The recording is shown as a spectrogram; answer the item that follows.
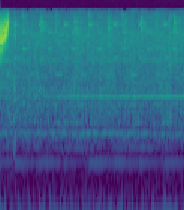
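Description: Lottery ball-drawing machine running with a steady hum as it mixes the balls, with a faint steady high tone over it.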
